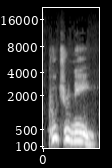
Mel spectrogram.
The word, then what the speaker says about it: Cotronei: Cotroneii is the town that they were from. That's how it's pronounced.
